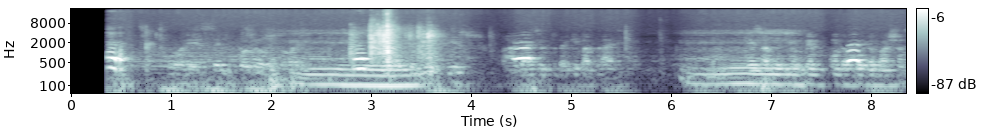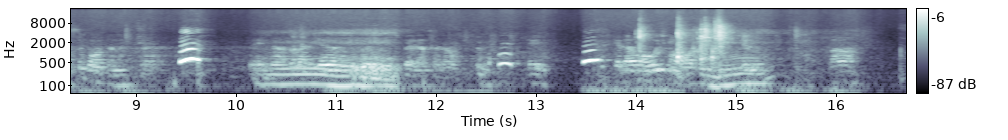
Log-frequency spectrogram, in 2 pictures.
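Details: Father snoring in the background during sleep: rough, rattling snores in slow cycles, about 15 a minute, with brief pauses between them; ordinary loud snoring.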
